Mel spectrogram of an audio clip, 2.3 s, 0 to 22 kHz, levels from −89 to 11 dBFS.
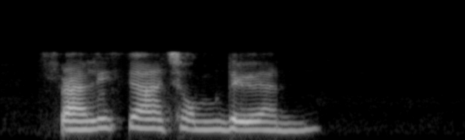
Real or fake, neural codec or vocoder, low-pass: fake; codec, 24 kHz, 3 kbps, HILCodec; 5.4 kHz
